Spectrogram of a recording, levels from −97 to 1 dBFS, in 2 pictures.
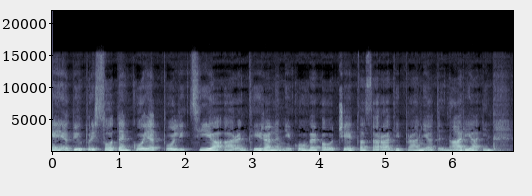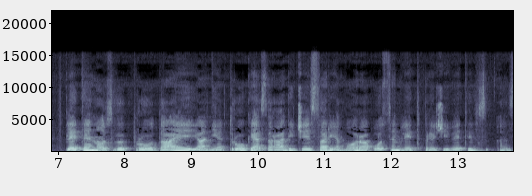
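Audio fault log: Throughout: low-delay AAC compression; speech sounds rough and grainy, noise filling between harmonics rather than swirling, which fits short frames of likely AAC-ELD near 24 kbps.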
